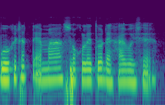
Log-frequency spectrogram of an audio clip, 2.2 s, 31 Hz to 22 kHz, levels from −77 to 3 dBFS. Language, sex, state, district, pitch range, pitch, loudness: Assamese, male, Assam, Kamrup Metropolitan, 135-155 Hz, 145 Hz, -16 LUFS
